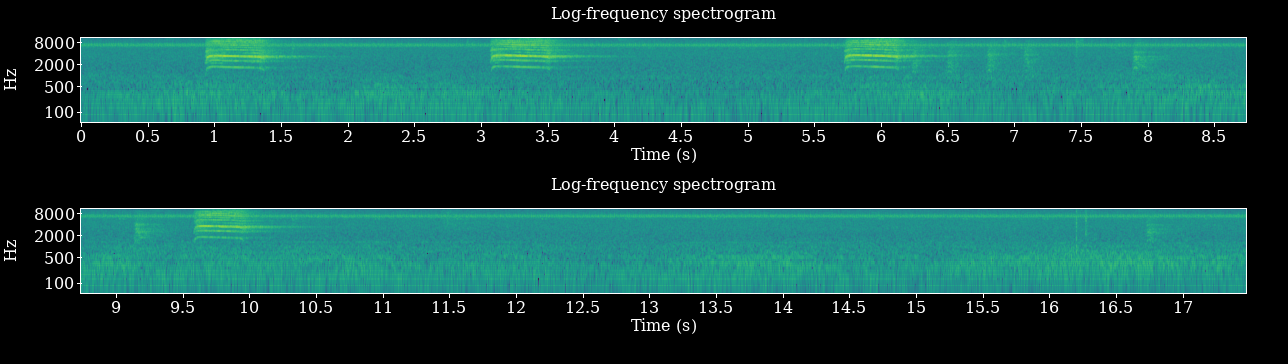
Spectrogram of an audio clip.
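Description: A bird calls four times, a short call every three or four seconds, over a steady high-pitched insect drone.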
